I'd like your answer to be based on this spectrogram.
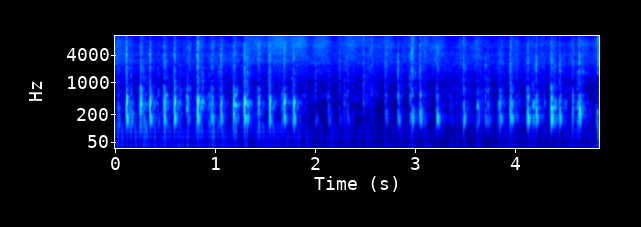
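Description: The fingertips of both hands tap and drum on a closed, medium corrugated cardboard Amazon shipping box with tape and labels, its contents unseen, before the box is held up. About 25 quick, dull, hollow thuds sit in the low-mid range with no ring. A brief softer stretch in the middle gives way to another burst of drumming.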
